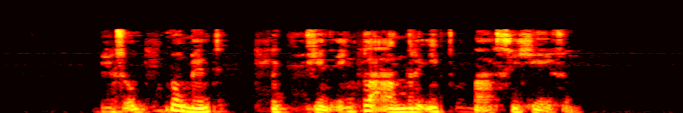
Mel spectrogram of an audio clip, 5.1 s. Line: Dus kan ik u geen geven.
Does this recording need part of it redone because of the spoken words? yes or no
yes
